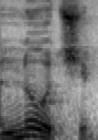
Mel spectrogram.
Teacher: the t is going to become CH because it's before an I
